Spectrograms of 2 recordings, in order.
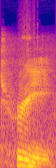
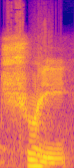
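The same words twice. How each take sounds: First: The word begins with a clear t sound. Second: The word begins with a ch sound. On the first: The speaker calls it right. "It's T, tree" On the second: The speaker calls it wrong. "not a tree, not C H"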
